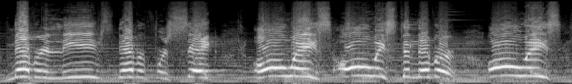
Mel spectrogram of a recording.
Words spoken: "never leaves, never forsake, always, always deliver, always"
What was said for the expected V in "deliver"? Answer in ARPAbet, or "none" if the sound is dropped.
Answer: V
